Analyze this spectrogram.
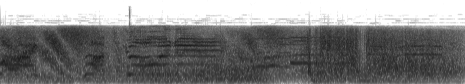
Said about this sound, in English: Star Wars, it's great in the arcade. Whoa! TIE fighters, fireballs coming right at me.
